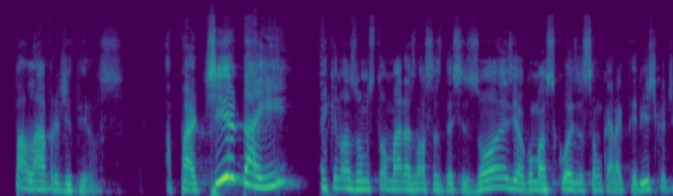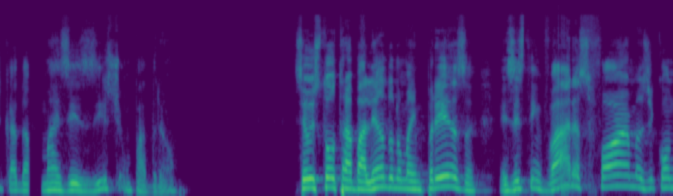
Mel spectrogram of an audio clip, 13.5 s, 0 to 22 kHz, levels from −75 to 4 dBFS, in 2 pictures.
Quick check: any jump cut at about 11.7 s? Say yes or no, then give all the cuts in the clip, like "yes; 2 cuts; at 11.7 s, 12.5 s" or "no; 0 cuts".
no; 1 cut; at 7.0 s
